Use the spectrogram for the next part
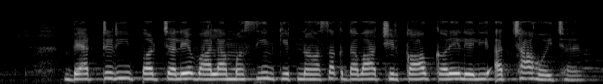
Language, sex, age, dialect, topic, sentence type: Maithili, female, 46-50, Angika, agriculture, question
